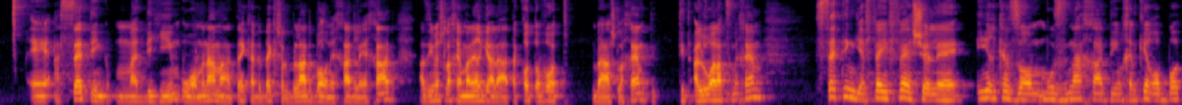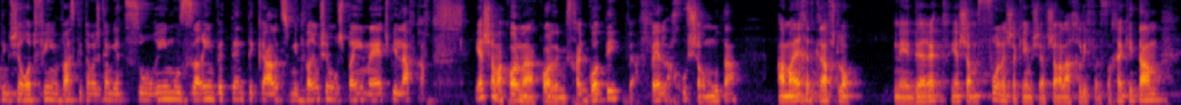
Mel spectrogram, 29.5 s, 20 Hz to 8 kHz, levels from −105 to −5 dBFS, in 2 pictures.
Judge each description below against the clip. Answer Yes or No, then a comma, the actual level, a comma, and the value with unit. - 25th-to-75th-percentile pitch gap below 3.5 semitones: No, wide, 5.4 semitones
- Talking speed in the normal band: Yes, average, 140 wpm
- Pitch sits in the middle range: No, low, 125 Hz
